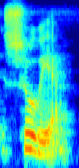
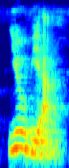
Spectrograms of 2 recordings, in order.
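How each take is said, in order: First: It is said with an Argentinian accent. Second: It is said with a neutral accent. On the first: "instead of lluvia" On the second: "having a more neutral accent like lluvia"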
